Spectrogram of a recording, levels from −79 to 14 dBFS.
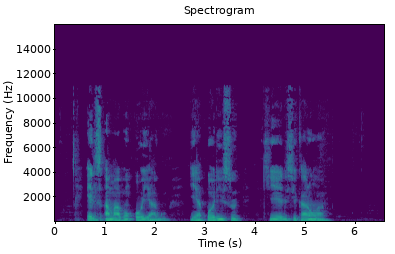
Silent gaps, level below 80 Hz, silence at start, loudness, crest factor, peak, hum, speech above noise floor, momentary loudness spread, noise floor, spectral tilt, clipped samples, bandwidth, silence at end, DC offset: none; -40 dBFS; 0.35 s; -27 LUFS; 22 dB; -8 dBFS; none; 42 dB; 19 LU; -68 dBFS; -5.5 dB/octave; under 0.1%; 11.5 kHz; 1.05 s; under 0.1%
